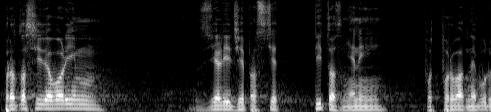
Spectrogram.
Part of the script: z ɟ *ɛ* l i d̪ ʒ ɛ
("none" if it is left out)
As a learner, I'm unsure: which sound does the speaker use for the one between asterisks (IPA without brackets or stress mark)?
ɛ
